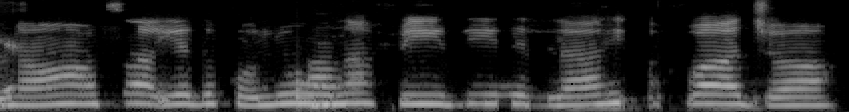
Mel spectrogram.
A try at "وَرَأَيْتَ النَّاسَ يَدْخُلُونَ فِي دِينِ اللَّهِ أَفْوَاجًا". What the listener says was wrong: دیکھیے نون کو باریک پڑھیں گے، نا سمپل جائے گا، نا سا. بہت اطمینان سے پڑھا کریے، کوئی جلدی نہیں ہے. دیکھیے ورأيت نو نہیں کرنا، نا سا، سیدھا سمپل، نون الف زبر نا سا، ٹھیک ہے؟ باریک.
